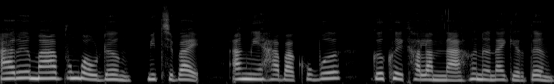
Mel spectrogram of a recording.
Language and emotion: Bodo, neutral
